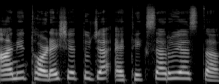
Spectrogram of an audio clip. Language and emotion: Goan Konkani, neutral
